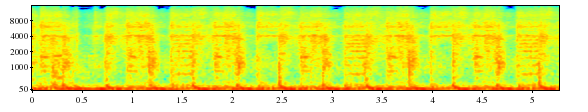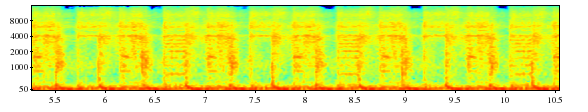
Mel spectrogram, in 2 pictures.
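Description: Techno DJ mix: a steady kick drum a little over two beats a second under busy hi-hats and percussion.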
